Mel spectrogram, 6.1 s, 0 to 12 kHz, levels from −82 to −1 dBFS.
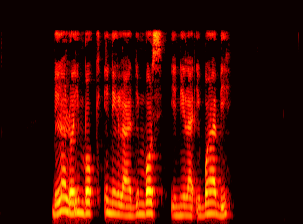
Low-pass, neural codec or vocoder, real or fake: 7.2 kHz; none; real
